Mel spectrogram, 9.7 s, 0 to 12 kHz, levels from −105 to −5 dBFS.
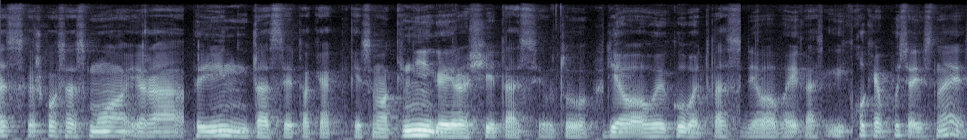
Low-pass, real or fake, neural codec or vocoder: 10.8 kHz; real; none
